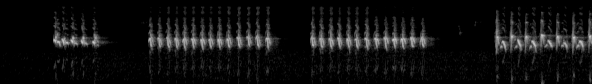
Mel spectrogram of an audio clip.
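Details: Mockingbird, known for loud, fast song mimicking other birds and animals, delivers bursts of rapidly repeated high chirps in trilled phrases of one to one and a half seconds, separated by brief pauses, the last phrase harsher and warbling.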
